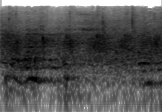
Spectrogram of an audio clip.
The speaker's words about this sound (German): Ist mir jetzt aber nicht ganz klar, warum die Leute hier klatschen.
